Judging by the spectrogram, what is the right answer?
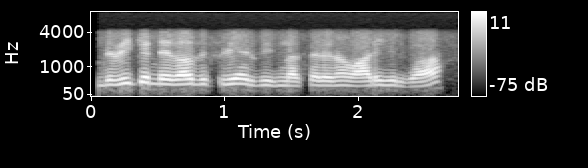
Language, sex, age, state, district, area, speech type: Tamil, male, 18-30, Tamil Nadu, Dharmapuri, rural, conversation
